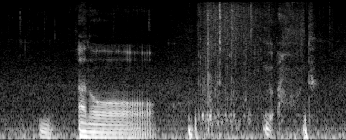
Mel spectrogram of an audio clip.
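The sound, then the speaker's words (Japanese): Pigeons cooing, a crowd of them gathered under Tokyo Tower. One loud, drawn-out coo with a rich, buzzy tone stands out among outdoor noise, shorter low calls and some faint talk. “ちょっと鳩がいっぱい来ましたね。”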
